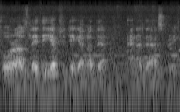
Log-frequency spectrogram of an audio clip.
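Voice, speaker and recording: A man with a non-native accent over noticeable background noise. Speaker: Alzheimer's medical researcher. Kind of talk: lecture talk.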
